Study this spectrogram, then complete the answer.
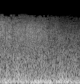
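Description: A volcanic eruption blasting apart the north face of the mountain, a loud, dense, roaring boom that fills the whole short moment without letup.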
